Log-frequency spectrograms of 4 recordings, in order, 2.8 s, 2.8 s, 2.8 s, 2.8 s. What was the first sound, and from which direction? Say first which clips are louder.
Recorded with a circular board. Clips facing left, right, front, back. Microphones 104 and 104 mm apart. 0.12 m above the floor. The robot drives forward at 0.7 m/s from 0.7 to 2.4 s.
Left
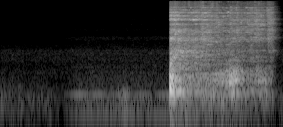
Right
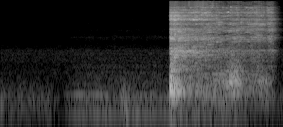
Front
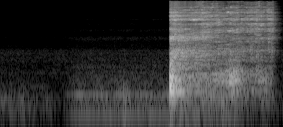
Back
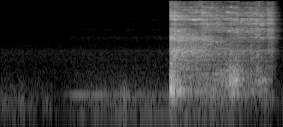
Breaking glass: left 7 dB, front 5 dB; 55° left.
